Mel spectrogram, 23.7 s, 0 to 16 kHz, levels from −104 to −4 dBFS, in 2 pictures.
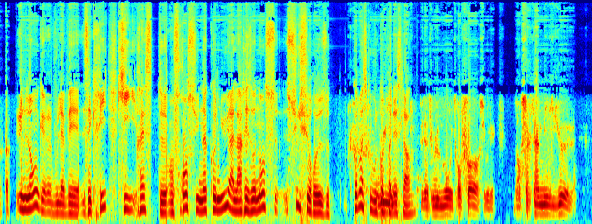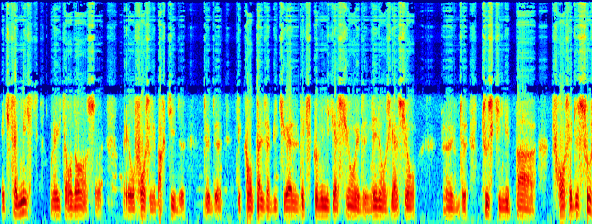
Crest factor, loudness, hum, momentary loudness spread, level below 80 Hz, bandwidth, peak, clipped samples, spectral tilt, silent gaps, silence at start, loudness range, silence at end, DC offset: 12 dB; -12 LUFS; none; 12 LU; -46 dBFS; 16 kHz; 0 dBFS; 0.3%; -5 dB/octave; none; 0 s; 5 LU; 0 s; under 0.1%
